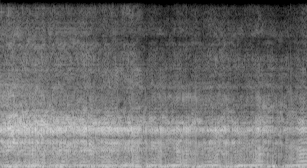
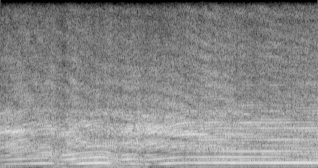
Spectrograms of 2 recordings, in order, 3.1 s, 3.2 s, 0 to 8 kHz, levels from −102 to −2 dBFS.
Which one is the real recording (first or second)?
second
